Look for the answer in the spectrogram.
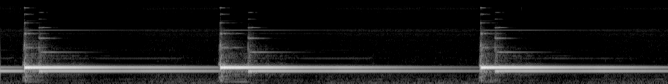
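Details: Newly installed Dimango/Thomas & Betts door chime replacing a NuTone L-30 Chord-Tone: clean two-note ding-dong struck three times, about 2.5 s apart, ringing evenly. Chime works normally but is barely audible from outside, quieter than the old Chord-Tone.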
